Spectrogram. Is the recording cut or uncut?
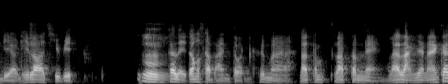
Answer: cut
